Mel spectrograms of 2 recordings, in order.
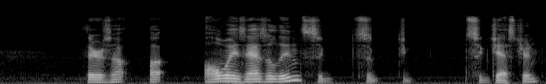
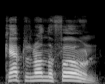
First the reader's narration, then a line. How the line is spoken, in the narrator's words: A military-sounding voice barked in the background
